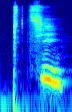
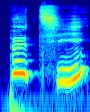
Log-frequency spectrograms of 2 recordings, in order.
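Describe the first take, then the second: First: The first vowel is dropped, sounding like p'tit. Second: Both syllables are pronounced in full. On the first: "on va prononcer petit" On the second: "on raccourcit beaucoup les mots"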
